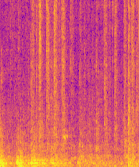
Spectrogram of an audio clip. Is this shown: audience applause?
no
